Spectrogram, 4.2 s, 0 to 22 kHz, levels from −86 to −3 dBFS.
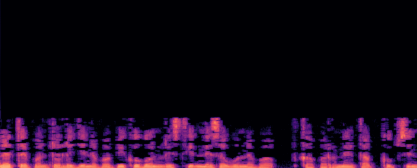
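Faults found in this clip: Hissy, grainy speech throughout, dull top with nothing above 6.5 kHz, roughened tones. Likely Vorbis compression under heavy strain, consistent with a bitrate near 17 kbps: treble quantised so coarsely that detail turns to noise, band cut off.

Pre-echo: short hiss smeared ahead of attacks at 1.78–1.82 s (42 ms), 3.00–3.03 s (27 ms), 3.80–3.83 s (30 ms). Transform codec spreads block quantisation noise, sized for the loud onset, into the quiet moment before it.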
